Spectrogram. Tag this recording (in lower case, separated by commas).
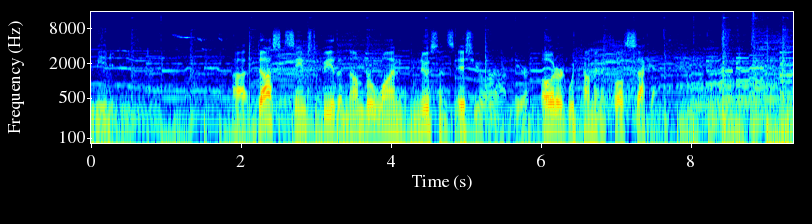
bovinae, livestock, moo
